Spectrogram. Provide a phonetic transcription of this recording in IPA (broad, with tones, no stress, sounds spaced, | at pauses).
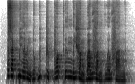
z a˦˥ k̚ ɓ i˧ ə̯ l ə˧˩ n ɗ u˧˩ ɓ i˦˥ p̚ v i˨˩ p̚ v ɔ˦˥ t̚ ʔ ɨ˧ ə̯ ŋ ə˨˦ j v a̰˧˨ ŋ ɓ a˨˦ w v a˧˩ ŋ k w ə˨˦ w f a˨˩ n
